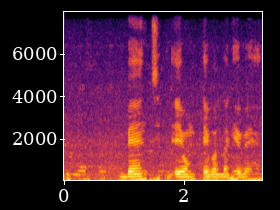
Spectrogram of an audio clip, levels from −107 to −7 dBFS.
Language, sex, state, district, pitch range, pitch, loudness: Hindi, male, Bihar, Katihar, 120-125 Hz, 120 Hz, -17 LUFS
